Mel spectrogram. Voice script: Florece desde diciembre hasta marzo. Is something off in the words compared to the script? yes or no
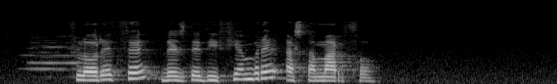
no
